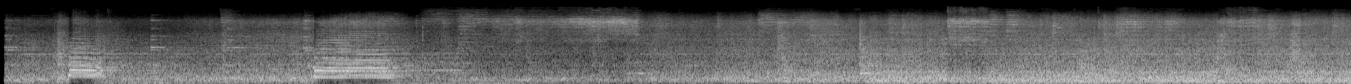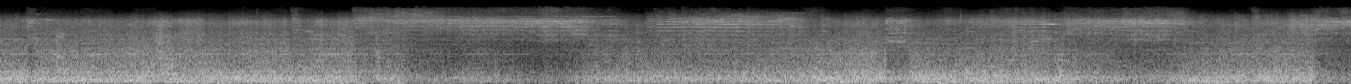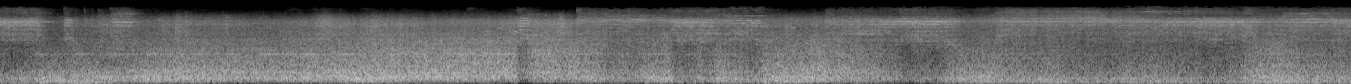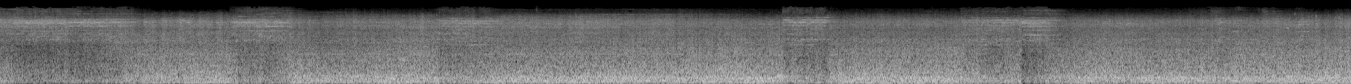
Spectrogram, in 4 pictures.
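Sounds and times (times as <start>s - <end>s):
train horn blasts: 0.6s - 1.3s, 3.1s - 4.9s
wheels squealing on rails: 4.4s - 6.6s, 16.4s - 21.6s, 23.5s - 25.5s, 26.6s - 28.5s, 33.0s - 43.6s, 50.2s - 51.2s
wheels clattering on rails: 5.1s - 17.6s.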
